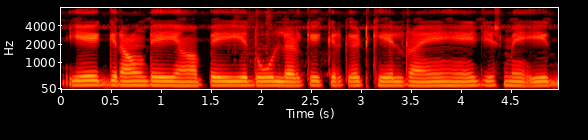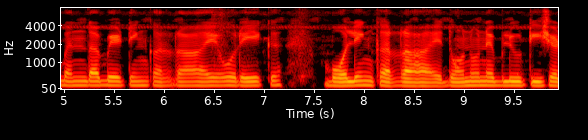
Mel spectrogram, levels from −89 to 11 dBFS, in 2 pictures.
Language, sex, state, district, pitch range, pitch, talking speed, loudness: Hindi, male, Jharkhand, Jamtara, 145-150 Hz, 150 Hz, 175 wpm, -30 LUFS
